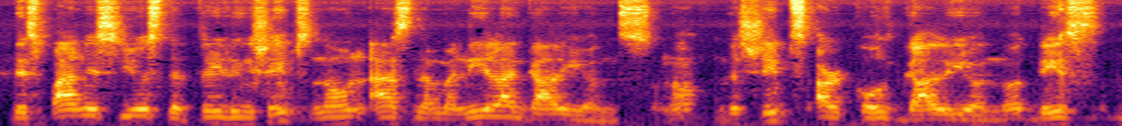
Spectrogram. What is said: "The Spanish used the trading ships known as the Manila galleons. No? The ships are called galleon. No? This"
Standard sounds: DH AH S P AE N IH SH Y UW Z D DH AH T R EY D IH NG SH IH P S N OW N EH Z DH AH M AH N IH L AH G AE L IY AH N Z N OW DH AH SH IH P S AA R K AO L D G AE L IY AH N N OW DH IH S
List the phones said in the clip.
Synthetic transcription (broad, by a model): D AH S P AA N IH S Y UW S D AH T R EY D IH NG SH IH P S N OW N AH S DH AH M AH N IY L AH G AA L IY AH N S N OW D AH SH IH P S AA R K AO L D G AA L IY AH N N OW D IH S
